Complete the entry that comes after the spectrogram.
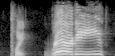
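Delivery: very high, loud call; high loud announcer cry; announced point. A narrator's reading.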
